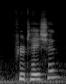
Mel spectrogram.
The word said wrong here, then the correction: fruition: Fruition. – Fruition? I said fruitation.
